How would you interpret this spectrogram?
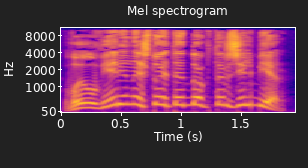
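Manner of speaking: very high, urgent question; double-check in agitation; incredulous query. A narrator's reading. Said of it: "переспросила королева". (взволнованно переспросить)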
